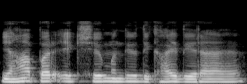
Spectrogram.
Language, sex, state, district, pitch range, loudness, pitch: Hindi, male, Jharkhand, Palamu, 125-140 Hz, -14 LUFS, 135 Hz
